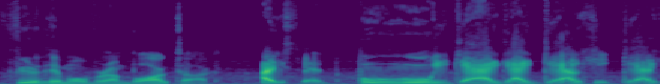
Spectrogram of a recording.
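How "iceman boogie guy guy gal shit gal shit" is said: a lightly voiced mock of Sven's ramble; imitating Sven. Recalling old feud rival Sven's talk, lightly mimicked. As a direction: slip halfway into Sven's odd voice. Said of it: "He would talk like that".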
